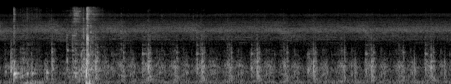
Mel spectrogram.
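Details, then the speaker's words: 1913 4hp Nelson Brothers hit-and-miss engine, original bore and rings with strong compression: slow, loose cam clicking around eighty a minute with a soft hiss as it freewheels between firings (clicks counted to judge coasting), normal healthy coasting. "there's a little click from the cam and a lot of people count clicks to judge how long it's been coasting or running through the cycle just freewheeling"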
